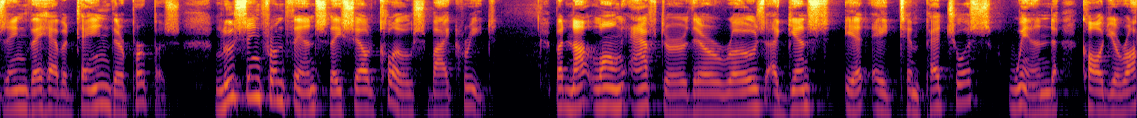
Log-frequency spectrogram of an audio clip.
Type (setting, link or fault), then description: setting, large echoing room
